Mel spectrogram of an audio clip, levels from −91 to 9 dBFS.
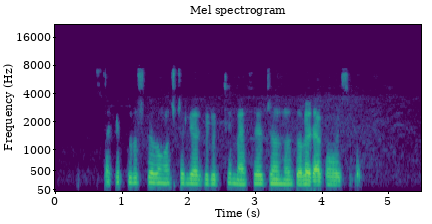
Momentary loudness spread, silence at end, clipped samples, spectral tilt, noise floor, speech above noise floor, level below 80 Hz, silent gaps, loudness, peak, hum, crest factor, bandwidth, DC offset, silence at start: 15 LU; 0.9 s; under 0.1%; -7.5 dB/octave; -71 dBFS; 51 dB; -64 dBFS; none; -20 LUFS; -2 dBFS; none; 18 dB; 7.6 kHz; under 0.1%; 0.75 s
